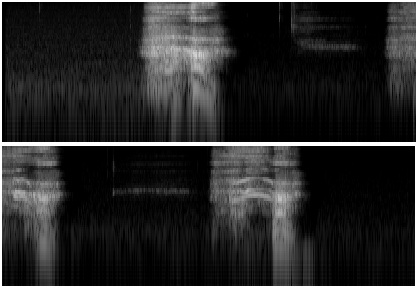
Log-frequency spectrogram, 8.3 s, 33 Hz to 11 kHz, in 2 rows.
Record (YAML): exhalation_length: 8.3 s
exhalation_amplitude: 30394
exhalation_signal_mean_std_ratio: 0.34
survey_phase: beta (2021-08-13 to 2022-03-07)
age: 45-64
gender: Male
wearing_mask: 'No'
symptom_none: true
smoker_status: Never smoked
respiratory_condition_asthma: false
respiratory_condition_other: false
recruitment_source: REACT
submission_delay: 2 days
covid_test_result: Negative
covid_test_method: RT-qPCR
influenza_a_test_result: Negative
influenza_b_test_result: Negative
